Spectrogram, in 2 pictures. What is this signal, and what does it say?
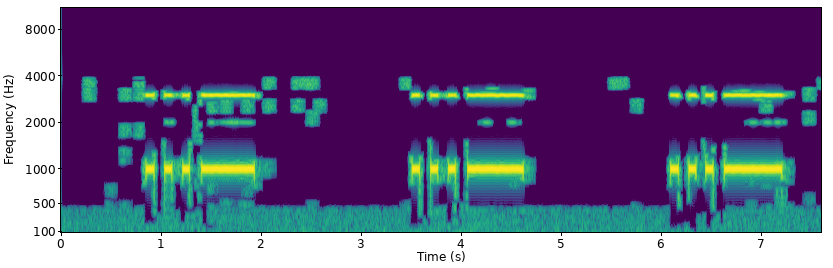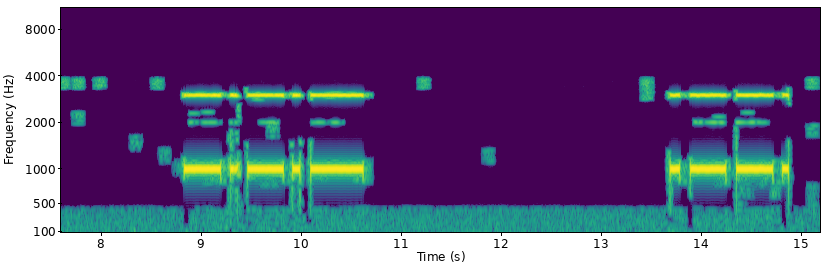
Morse code, heard as a keyed tone, about 14 wpm, spaced as for 5 wpm, 1000 Hz. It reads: VVV<KA> P
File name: Morse Lessons / Morse Lessons / Tape-3B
